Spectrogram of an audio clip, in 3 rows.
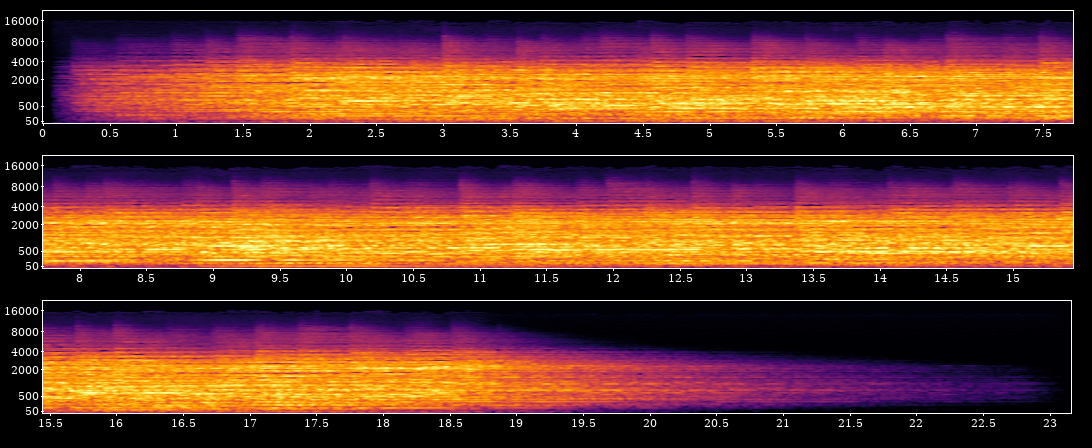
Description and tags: The result is a wash of distant church bells of various sizes.
An example of how you might credit is by putting this in the description/credits:
The sound was recorded using a "H1 Zoom recorder" on 5th December 2017, also with Kontakt and Cubase.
